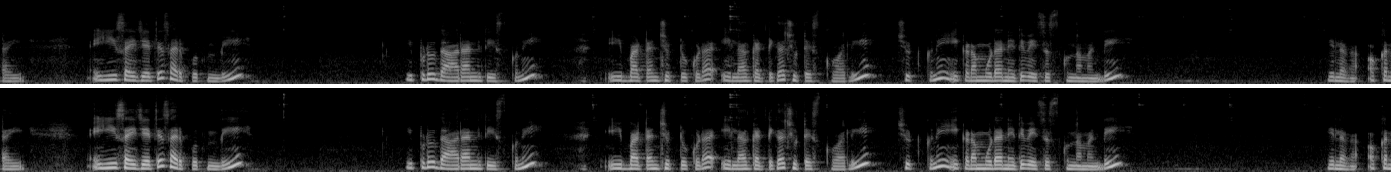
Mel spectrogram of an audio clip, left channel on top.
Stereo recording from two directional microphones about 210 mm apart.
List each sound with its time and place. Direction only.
0.0 s a woman's voice: 20° right (ahead or behind)
4.0 s speech: 10° right (ahead or behind)
13.2 s speech: 20° right (ahead or behind)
